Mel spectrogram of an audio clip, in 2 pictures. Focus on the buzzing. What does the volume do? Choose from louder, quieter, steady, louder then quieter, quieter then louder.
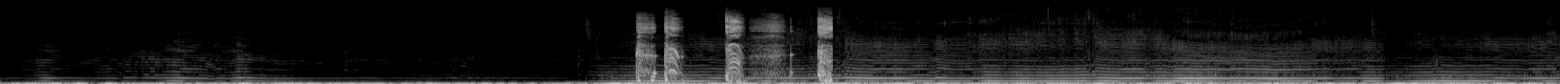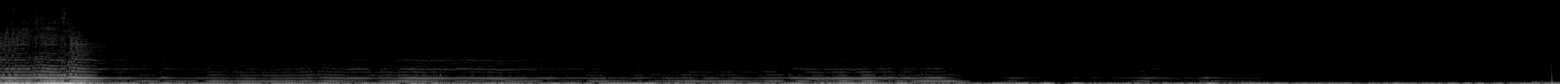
louder then quieter.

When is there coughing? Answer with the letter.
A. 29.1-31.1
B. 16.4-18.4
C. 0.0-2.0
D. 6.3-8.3
D.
